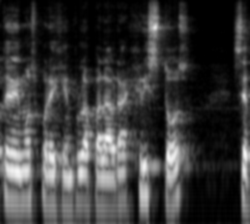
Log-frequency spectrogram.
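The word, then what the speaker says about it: Χριστός: por ejemplo la palabra cristos se pronuncia cristos con el énfasis en la o y no cristos como sería en español que haciéndole el énfasis en la i Así que afectaba un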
